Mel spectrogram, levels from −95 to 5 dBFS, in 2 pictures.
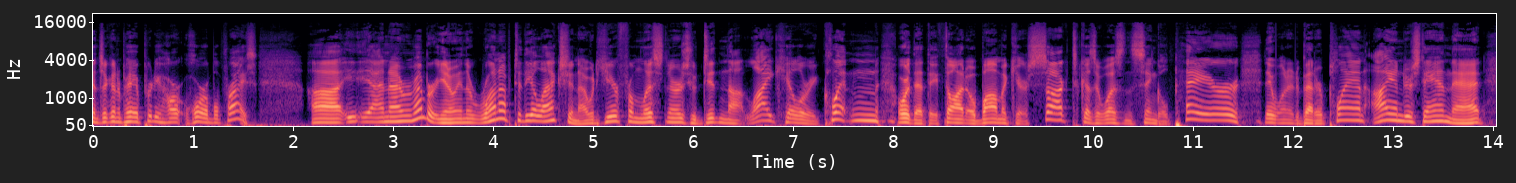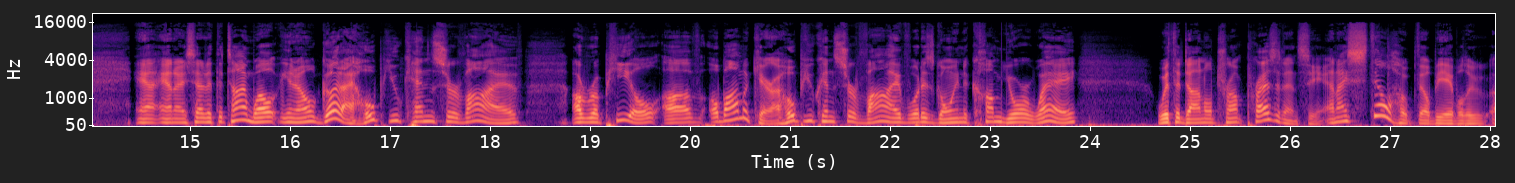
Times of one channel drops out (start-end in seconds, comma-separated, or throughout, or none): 11.84-12.03, 23.12-23.17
